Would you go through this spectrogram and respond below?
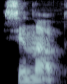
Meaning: senate
- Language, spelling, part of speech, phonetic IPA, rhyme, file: Russian, сенат, noun, [sʲɪˈnat], -at, Ru-сенат.ogg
